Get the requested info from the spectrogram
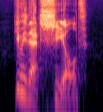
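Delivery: angry, high-pitched snarling voice. Running a game, voicing her as she grabs for his shield, snarling. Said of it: "she snarls and looks at the shield".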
